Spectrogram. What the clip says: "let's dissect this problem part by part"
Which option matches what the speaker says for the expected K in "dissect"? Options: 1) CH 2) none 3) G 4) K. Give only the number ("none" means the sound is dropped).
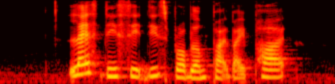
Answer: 2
